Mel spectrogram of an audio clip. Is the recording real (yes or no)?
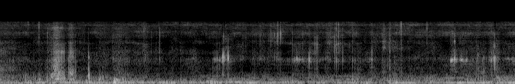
no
